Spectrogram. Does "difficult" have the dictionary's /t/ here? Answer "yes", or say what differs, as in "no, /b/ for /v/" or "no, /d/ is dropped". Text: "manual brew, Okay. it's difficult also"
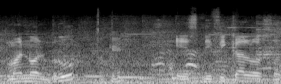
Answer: no, /t/ is dropped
